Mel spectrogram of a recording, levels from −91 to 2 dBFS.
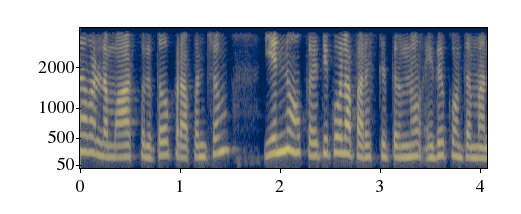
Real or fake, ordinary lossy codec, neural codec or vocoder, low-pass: fake; none; codec, 24 kHz, 0.9 kbps, WavTokenizer, medium speech release version 1; 3.6 kHz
